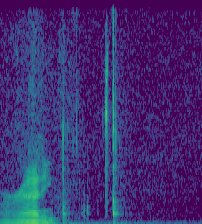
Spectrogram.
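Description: A man's brief wordless vocal sound, rising in pitch, then a few faint clicks of a tablet or laptop being handled on a lectern, two of them close together about a second in.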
